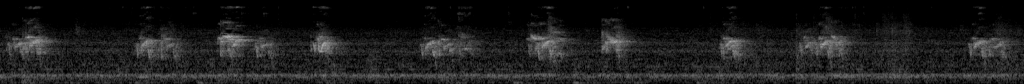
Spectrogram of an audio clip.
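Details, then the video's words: Budgerigar calls, short rasping chirps repeated roughly once a second, fairly even in loudness, some notes doubled, against a low steady hum. "Sonidos de periquitos Australianos"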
